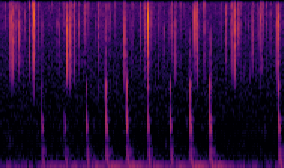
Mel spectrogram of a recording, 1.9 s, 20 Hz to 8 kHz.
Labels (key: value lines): label: biophony, knock
recorder: SoundTrap 300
